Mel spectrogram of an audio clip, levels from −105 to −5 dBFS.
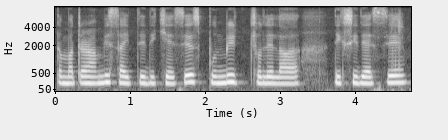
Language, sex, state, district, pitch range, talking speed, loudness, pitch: Nagamese, female, Nagaland, Kohima, 190-210 Hz, 175 wpm, -14 LUFS, 195 Hz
